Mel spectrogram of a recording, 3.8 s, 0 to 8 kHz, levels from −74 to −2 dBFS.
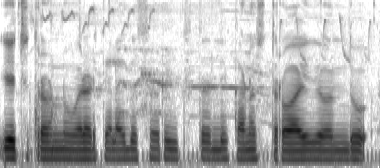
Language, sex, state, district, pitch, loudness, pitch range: Kannada, male, Karnataka, Koppal, 115 Hz, -20 LUFS, 110-120 Hz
